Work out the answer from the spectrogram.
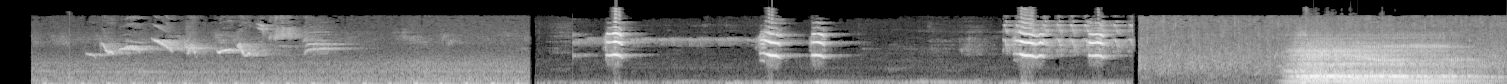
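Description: Separate animal clips in a row. First, small birds chirp over a steady hiss for a few seconds. Then a keel-billed toucan gives five or six short calls, and finally a stream rushes, with a loud low rumble over the last two seconds.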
